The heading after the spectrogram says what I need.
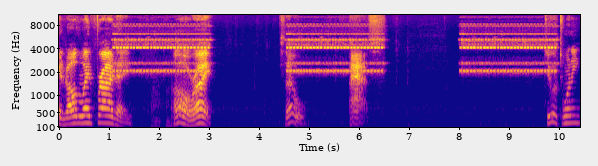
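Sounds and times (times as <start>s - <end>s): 
speech: 0.0s - 1.5s, 2.3s - 3.1s, 4.4s - 5.0s, 5.8s - 6.2s, 9.8s - 10.4s
telephone ringing with an electronic trill: 1.1s - 3.1s, 4.6s - 6.6s, 8.0s - 10.1s.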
